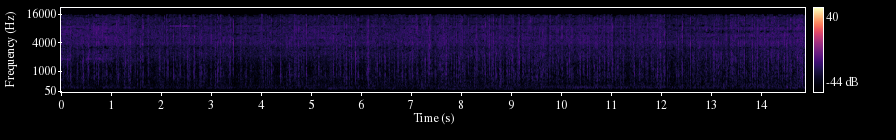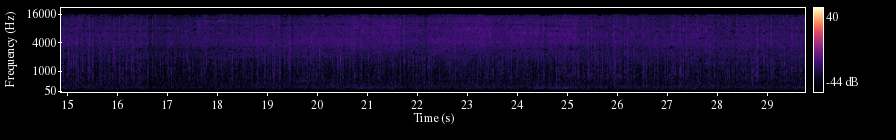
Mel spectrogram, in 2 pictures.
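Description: Steady rain falling: a dense, even hiss of countless small drop impacts.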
